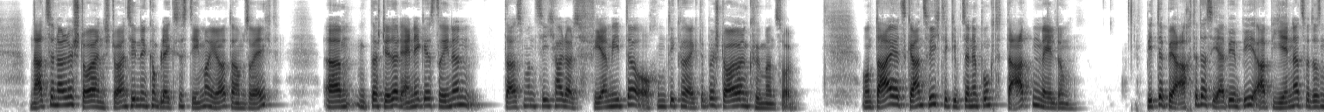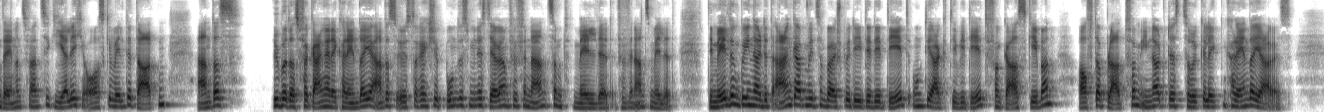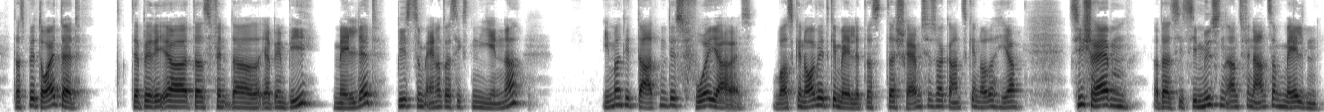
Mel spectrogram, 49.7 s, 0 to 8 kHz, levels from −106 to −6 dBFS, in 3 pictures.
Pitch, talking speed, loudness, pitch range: 165 Hz, 150 wpm, -21 LUFS, 145-185 Hz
